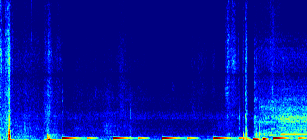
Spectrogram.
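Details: Six-month-old Tesla Model Y with new Kimblade Carbon aftermarket wipers on a clean windshield: short high squeaky chirps, one per wiper stroke, blades chattering on the glass; original OEM wipers are silent.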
